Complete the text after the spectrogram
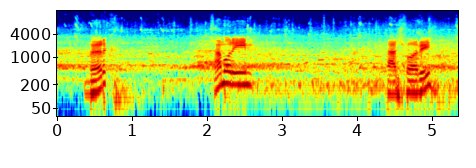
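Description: A crowd chants and cheers in a large echoing hall.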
